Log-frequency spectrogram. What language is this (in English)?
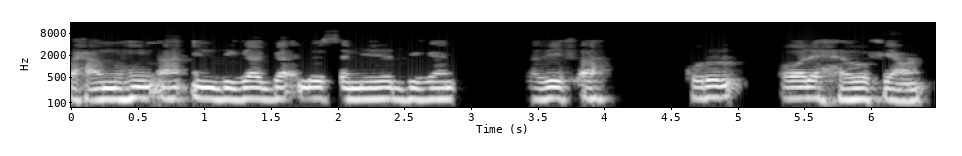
Somali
